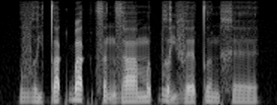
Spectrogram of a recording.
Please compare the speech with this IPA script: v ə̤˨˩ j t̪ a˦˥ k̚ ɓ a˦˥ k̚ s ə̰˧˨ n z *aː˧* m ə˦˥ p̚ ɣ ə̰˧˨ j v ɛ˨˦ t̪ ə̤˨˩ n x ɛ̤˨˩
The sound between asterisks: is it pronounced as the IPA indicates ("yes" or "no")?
yes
